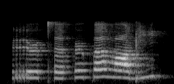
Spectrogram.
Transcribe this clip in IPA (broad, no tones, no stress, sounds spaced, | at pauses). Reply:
r ə˞ t̪ʰ ə h ə˞ p ɐ β ɑ ɖ i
